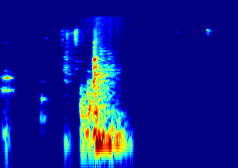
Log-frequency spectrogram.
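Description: A short, loud bang about a second in, with a few faint knocks just before it.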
